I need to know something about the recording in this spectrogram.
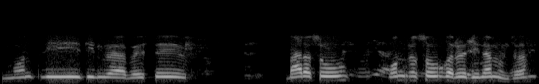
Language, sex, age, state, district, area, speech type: Nepali, male, 30-45, West Bengal, Kalimpong, rural, conversation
